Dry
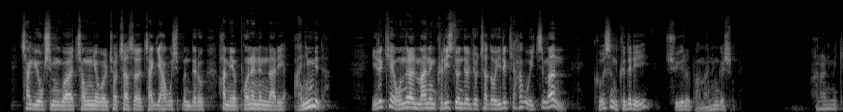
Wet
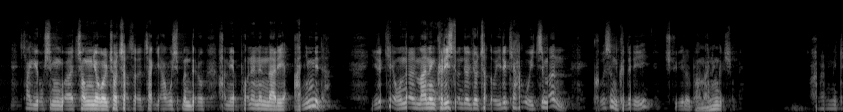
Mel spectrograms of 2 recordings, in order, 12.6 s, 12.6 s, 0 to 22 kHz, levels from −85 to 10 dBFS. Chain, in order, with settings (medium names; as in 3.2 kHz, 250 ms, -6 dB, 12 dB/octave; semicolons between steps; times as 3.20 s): small resonant body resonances 490/1000/1900/3200 Hz, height 11 dB, ringing for 25 ms; resampled via 22.05 kHz; slow attack 509 ms; trim +2.5 dB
